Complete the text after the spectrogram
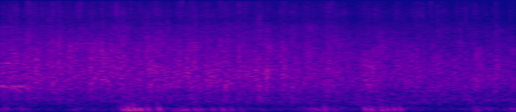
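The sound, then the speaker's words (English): Church audience applauding the worship team with a steady round of clapping, moderately quiet and even, easing slightly toward the end. “Let's give our worship team a round of applause one more time.”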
